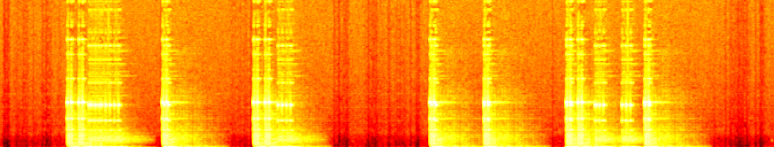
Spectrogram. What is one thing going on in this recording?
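Short chiming clicks sound as menu items are selected, each with a brief fading ring.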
